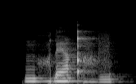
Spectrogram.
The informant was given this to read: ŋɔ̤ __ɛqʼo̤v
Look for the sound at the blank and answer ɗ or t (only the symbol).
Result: ɗ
